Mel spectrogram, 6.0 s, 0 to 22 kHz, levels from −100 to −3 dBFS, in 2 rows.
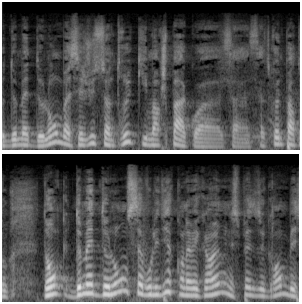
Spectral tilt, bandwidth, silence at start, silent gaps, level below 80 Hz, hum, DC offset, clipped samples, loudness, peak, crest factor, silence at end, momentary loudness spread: -5 dB/octave; 16 kHz; 0 s; none; -58 dBFS; none; under 0.1%; under 0.1%; -29 LUFS; -8 dBFS; 22 dB; 0 s; 13 LU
